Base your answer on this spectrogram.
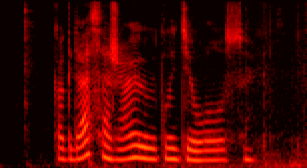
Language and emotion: Russian, neutral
